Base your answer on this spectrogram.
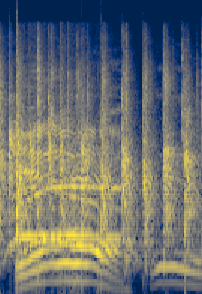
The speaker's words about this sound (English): Hold on. Let's clap for that, guys.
